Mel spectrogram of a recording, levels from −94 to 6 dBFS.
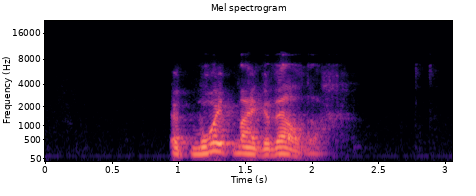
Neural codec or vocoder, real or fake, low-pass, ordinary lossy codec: none; real; 7.2 kHz; Opus, 16 kbps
